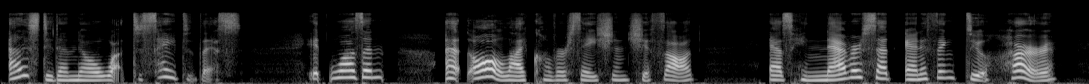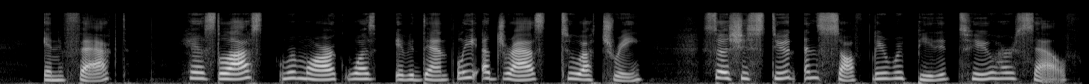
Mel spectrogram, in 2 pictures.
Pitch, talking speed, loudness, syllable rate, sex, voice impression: 240 Hz, 115 wpm, -20 LUFS, 3.5 syllables/s, female, feminine, adult-like, tensed, slightly powerful, bright, halting, friendly, unique, intense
